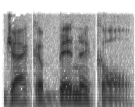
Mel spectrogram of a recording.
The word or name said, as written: Jacobinical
